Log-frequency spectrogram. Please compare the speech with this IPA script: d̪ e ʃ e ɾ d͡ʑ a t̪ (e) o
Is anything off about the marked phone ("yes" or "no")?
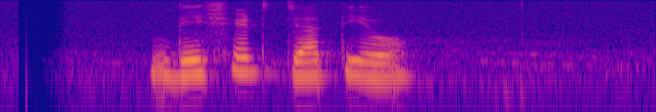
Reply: yes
